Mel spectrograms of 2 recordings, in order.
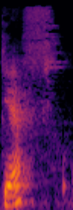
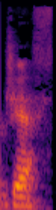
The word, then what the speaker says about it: GIF: Do you pronounce it GIF or JIF? I pronounce JIF.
